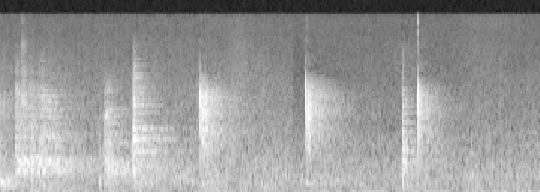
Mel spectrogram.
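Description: Snooker balls and cue clicking: a handful of sharp clacks with a brief ringing tail, the loudest about three seconds in. About four seconds in comes a click that fits the cue striking the cue ball, then two quick ball-on-ball clicks just after five seconds.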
